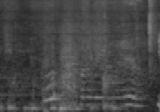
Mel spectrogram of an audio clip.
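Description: A child's voice talking quietly in a high, wavering pitch, with one short click near the end.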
